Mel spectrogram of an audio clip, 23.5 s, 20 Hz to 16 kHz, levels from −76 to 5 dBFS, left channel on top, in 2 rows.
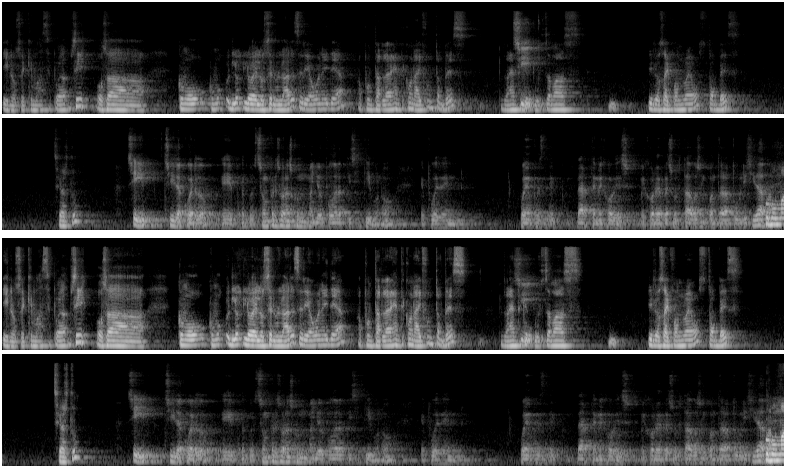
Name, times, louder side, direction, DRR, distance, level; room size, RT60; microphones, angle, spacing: voice 1, 0.0-2.2 2.6-6.9 7.5-8.7 9.1-9.3 9.7-11.0 12.5-13.0 23.2-23.4, right 4 dB, 55° right, 0.4 m, -21 dB
voice 2, 7.6-8.2 13.6-17.7 18.0-18.7 19.5-23.3, left 1 dB, 30° left, 1.1 m, -30 dB
28.0 x 9.9 x 4.8 m
head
